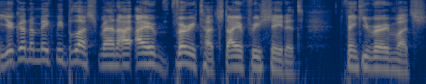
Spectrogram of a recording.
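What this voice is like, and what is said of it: Energetic radio-style voice. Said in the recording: “You have the best radio voice out of any podcaster I've heard. And your energy, man.”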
